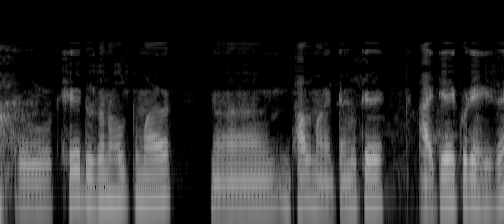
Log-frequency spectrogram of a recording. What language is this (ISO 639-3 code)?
asm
